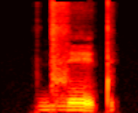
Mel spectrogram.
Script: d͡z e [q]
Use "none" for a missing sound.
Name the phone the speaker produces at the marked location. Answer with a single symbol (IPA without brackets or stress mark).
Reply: t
